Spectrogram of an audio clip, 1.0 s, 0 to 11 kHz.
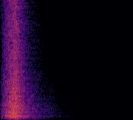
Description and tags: Edited white noise (EQ, attack, release, reverb) to reflect the sound of a sword cutting air. This is one of three alternating sounds. Recorded with a Sony PCM M-10 for the Global Game Jam 2015.
computer-game, effect, video-game, sfx, sword, noise, game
